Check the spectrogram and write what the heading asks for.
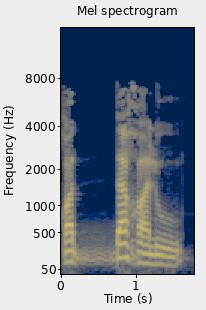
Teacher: یک دال رو تلفظ میکنیم و با شدت · Term: ادغام متماثله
